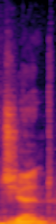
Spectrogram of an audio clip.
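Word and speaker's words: djent: metal Groove metal and degent digent I think it's just pronounced gent but uh the jet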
